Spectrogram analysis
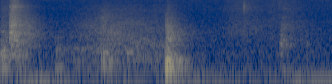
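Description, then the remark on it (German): Someone partly tumbling off a chair: a short series of knocks and scuffing bumps, with one heavier thud in the middle, without any talking. “Bist du gerade vom Stuhl gefallen?”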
